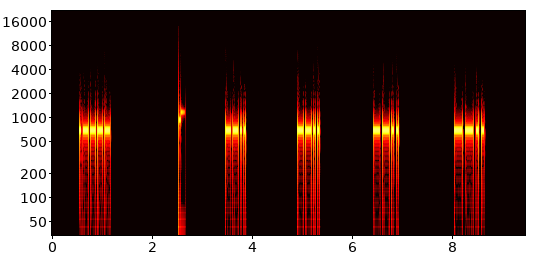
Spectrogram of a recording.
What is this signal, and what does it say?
Morse code, heard as a keyed tone, about 30 wpm, spaced as for 7 wpm, 700 Hz. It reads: 1 ZZZZ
